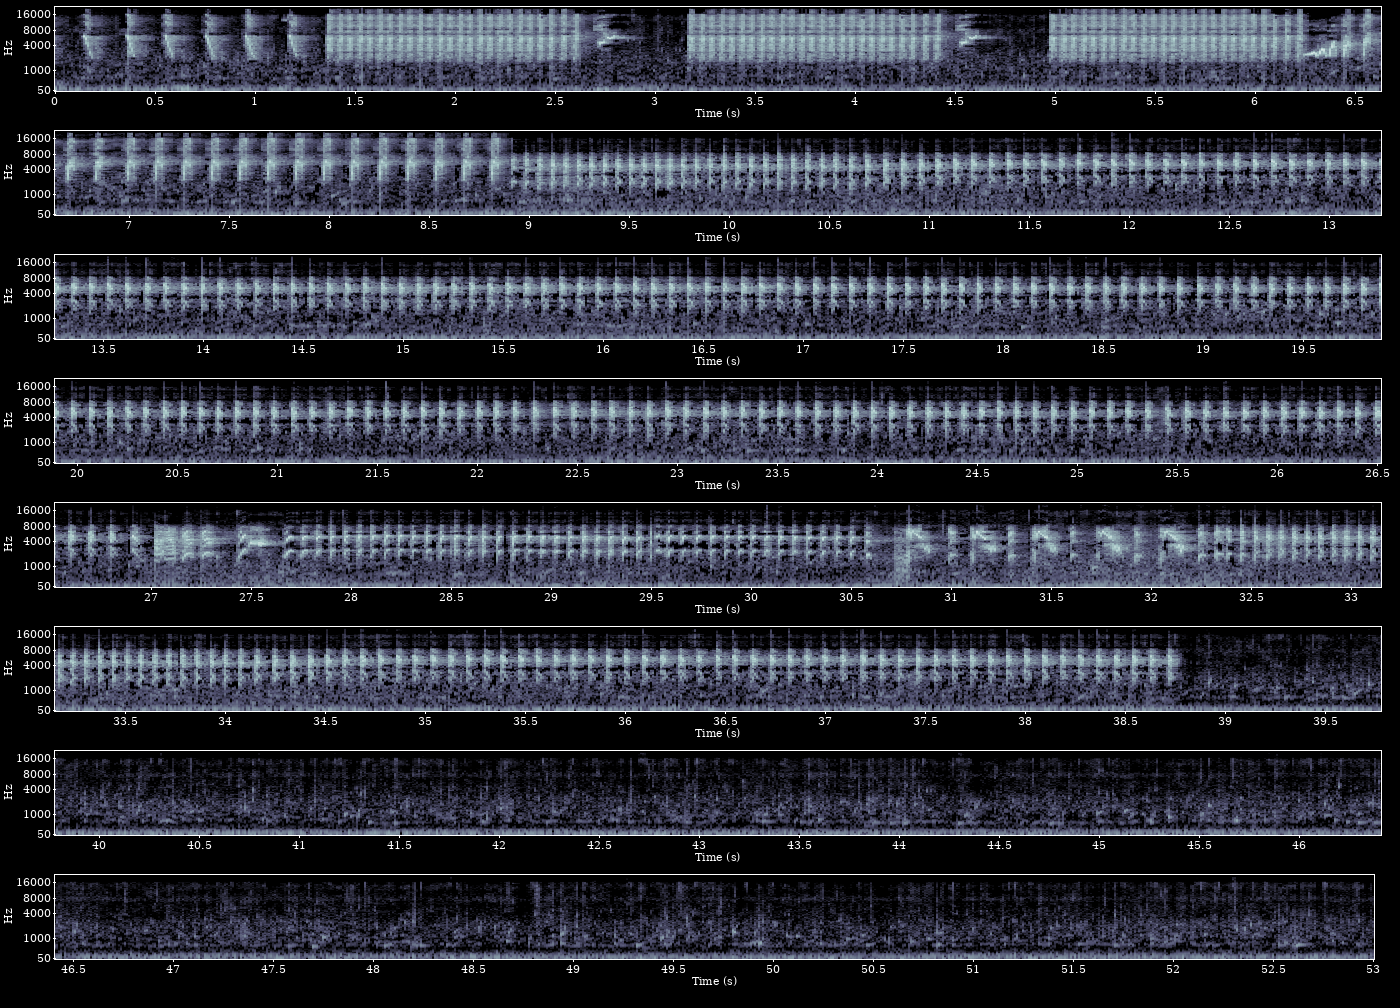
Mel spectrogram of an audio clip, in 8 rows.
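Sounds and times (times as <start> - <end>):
songbird trilling: 0.0 - 18.4, 23.6 - 38.8.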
